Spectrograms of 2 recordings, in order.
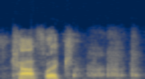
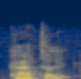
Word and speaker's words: Catholic: of those individual words couple small things Catholic Catholic post cathic Catholic Catholic good so that o yeah that always silent Catholic subscribed subscribe subscribe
